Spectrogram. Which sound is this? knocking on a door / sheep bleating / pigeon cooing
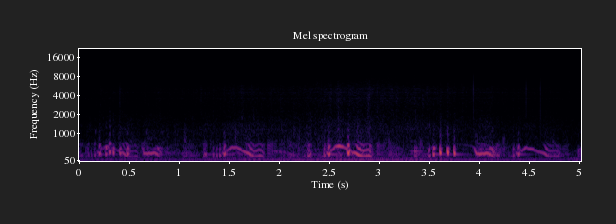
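pigeon cooing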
